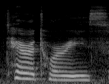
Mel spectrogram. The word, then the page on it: territories: American English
